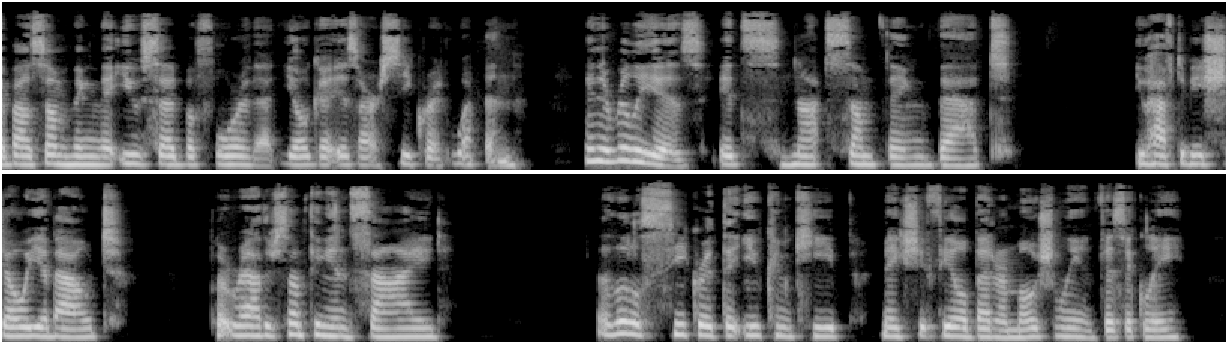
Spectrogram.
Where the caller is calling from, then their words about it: Chicago, Illinois, United States; calling from Chicago.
